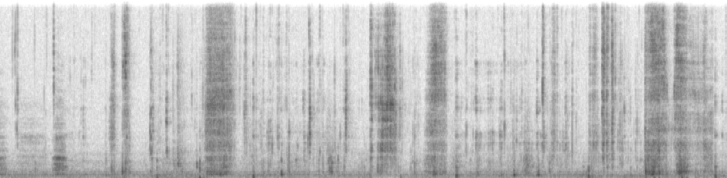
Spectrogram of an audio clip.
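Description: A person slurping up sauce-coated instant noodles from chopsticks: about four loud wet slurps, with wet chewing and lip clicks in between.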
